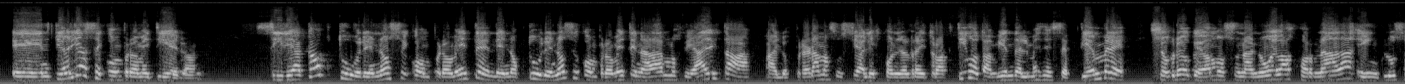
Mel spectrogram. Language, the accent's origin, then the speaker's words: Spanish; Florencio Varela, Buenos Aires Province, Argentina; now in La Plata, Argentina; Yo por ejemplo era de Florencio Varela, me mudé a la ciudad de La Plata para poder estudiar y progresar.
